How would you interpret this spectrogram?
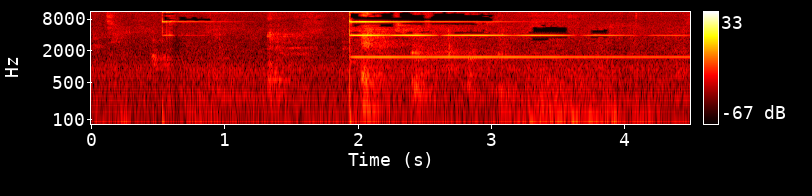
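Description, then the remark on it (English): A small bell at a retreat chimes faintly once, then is struck clearly a second time and rings out with a bright, sustained tone that slowly fades. “So when you hear the small bell, you might like to stand up and bow to the Sangha before you go out and practice.”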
